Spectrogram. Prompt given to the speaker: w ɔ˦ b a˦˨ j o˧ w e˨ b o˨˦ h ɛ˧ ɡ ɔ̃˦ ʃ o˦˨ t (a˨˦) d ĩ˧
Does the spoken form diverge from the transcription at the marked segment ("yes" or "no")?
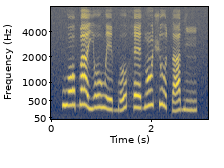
no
